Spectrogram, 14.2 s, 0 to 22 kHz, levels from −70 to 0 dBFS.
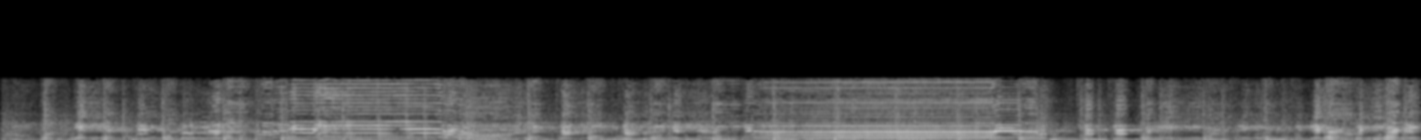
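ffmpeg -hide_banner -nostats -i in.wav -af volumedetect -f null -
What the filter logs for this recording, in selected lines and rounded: mean_volume: -20.1 dB
max_volume: -4.5 dB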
